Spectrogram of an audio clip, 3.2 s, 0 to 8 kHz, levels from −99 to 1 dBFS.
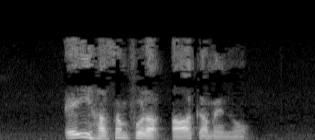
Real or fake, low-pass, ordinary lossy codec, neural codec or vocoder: fake; 7.2 kHz; MP3, 24 kbps; codec, 16 kHz in and 24 kHz out, 1 kbps, XY-Tokenizer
